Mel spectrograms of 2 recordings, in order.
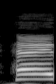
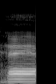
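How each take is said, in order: First: It is said high in head voice. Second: It is said low in chest voice.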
